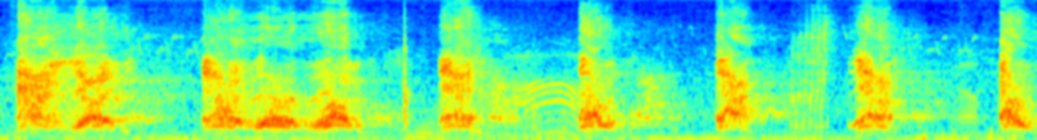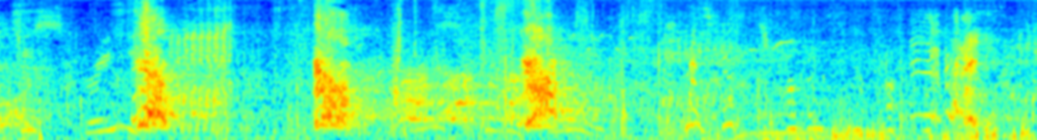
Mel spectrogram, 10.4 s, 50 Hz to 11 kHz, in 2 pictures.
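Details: A 9-month-old American Bulldog in training on June 24, 2007, barks in a steady run of short, harsh bursts roughly every three-quarters of a second, about a dozen in all, with faint voices between them.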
